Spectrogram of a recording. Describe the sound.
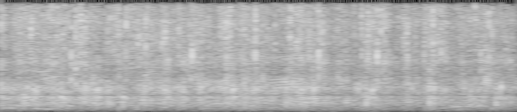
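Audience applause at a live on-stage interview at a photography event, a dense, steady wash of clapping that holds evenly through the whole moment.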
